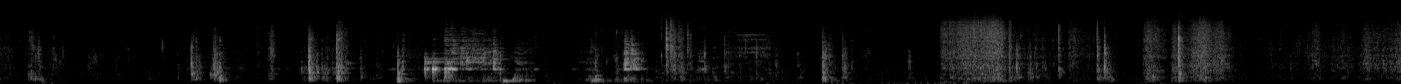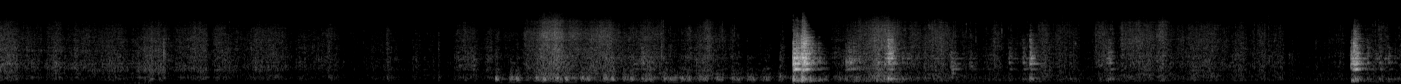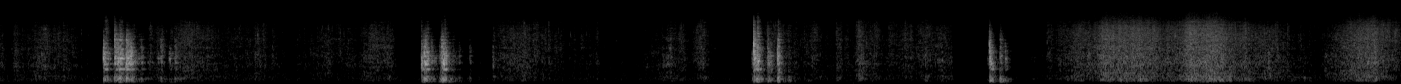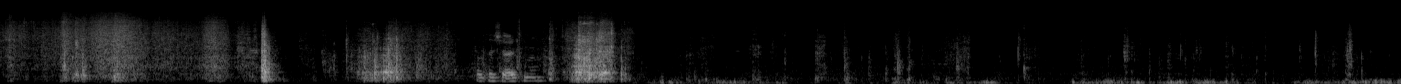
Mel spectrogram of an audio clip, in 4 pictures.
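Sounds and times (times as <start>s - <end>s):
scraping and rustling: 1.9s - 7.5s, 9.3s - 55.8s.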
